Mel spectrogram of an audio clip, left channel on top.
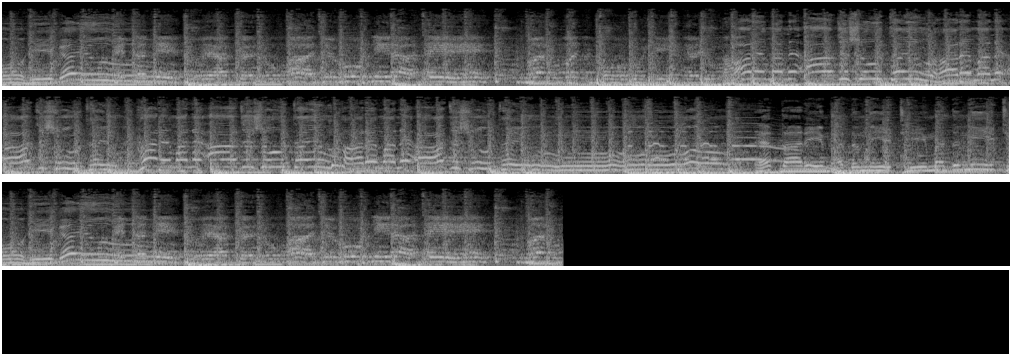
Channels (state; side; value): drops out; right; at 5.7 s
